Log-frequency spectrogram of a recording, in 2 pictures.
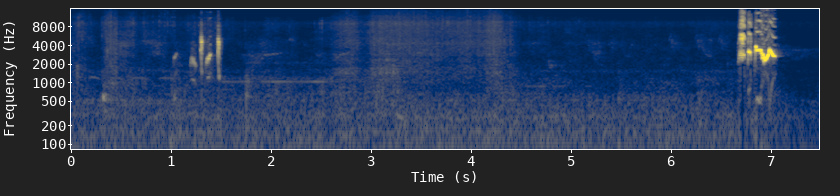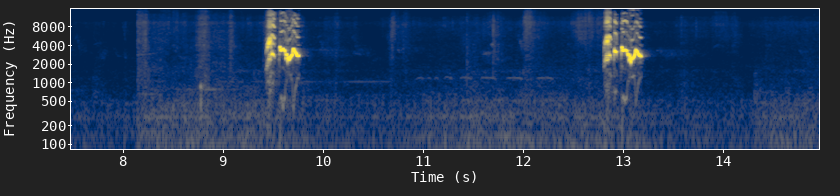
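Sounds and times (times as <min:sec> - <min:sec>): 
canary song with buzzy warbled bursts: 0:00.0 - 0:03.0, 0:04.4 - 0:08.0, 0:08.8 - 0:13.4.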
